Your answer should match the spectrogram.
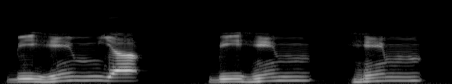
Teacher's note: After the meme sakin there is ya, we make izhar shafawi, the clear sound of meme, and also the tawassut quality on the meme, like the continuation of your sound.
